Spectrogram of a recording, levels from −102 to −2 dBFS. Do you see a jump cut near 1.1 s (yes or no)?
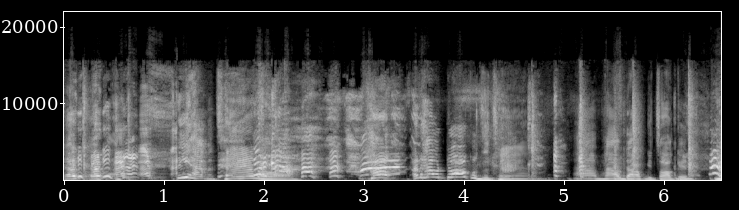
yes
